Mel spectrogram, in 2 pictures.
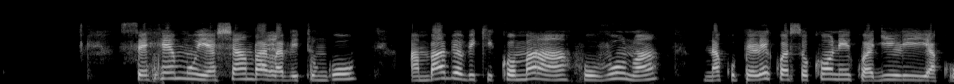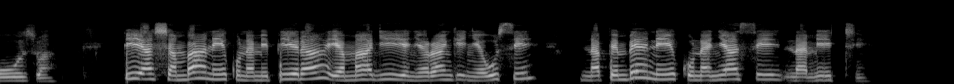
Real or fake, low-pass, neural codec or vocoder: fake; 7.2 kHz; vocoder, 44.1 kHz, 128 mel bands, Pupu-Vocoder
